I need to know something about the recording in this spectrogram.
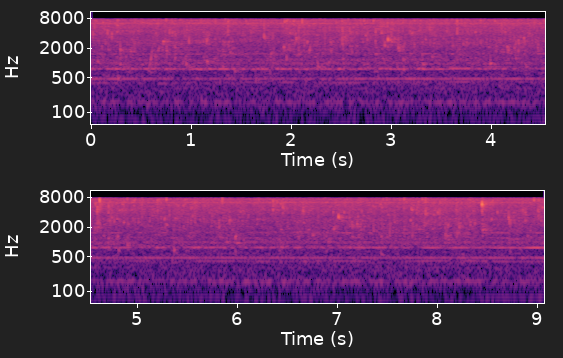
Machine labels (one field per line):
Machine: pump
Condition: normal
